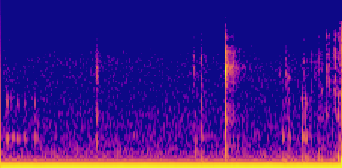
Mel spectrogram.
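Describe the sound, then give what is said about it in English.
A hard candy lollipop being bitten, cracking like thin glass: a few sharp, crisp clicks and crunches over a low, steady hiss, the loudest near the end. “Bite them. I'd say it's pretty much like biting thin glass.”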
